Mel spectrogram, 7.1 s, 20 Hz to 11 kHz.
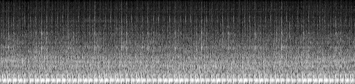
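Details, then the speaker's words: Yamaha Fazer 250 motorcycle with strange engine noise, warm, idling, vacuum readings 50–60 and 22: regular knock about three times a second deep in the engine; internal noise, engine to be disassembled. "bom galera Dá para vocês ver que tá muito estranha muito complicada vamos ver o que é que tá acontecendo aqui agora né"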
